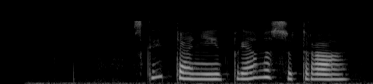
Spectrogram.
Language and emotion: Russian, neutral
